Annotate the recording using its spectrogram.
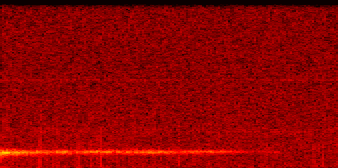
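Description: A single ringing tone, sharply struck and fading out over about a second and a half, over a steady faint hiss.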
